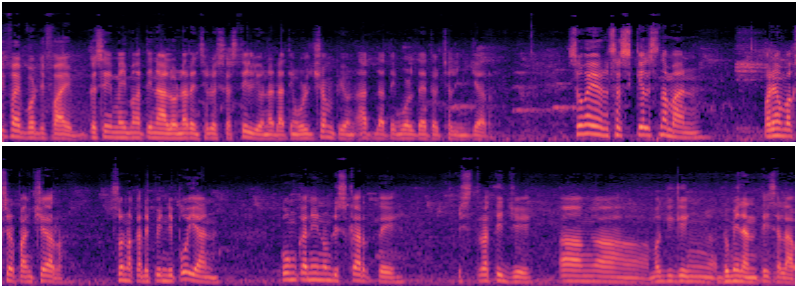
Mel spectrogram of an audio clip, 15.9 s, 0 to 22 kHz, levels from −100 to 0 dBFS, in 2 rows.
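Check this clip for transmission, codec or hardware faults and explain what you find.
Nothing in the signal points to a transmission, codec or hardware problem, and no fault is audible anywhere in the clip.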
